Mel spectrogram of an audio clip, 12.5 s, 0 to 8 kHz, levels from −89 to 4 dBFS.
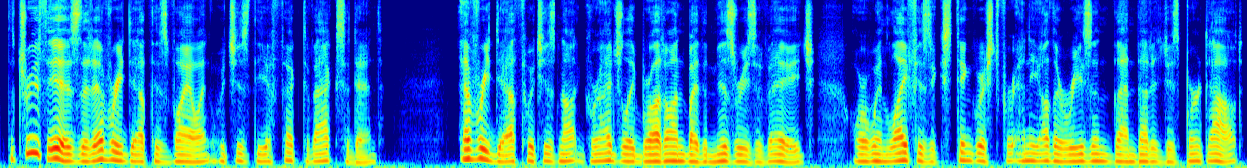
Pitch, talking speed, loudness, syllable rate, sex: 125 Hz, 200 wpm, -19 LUFS, 5.5 syllables/s, male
